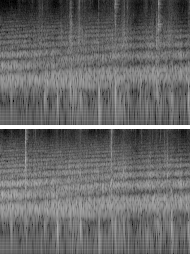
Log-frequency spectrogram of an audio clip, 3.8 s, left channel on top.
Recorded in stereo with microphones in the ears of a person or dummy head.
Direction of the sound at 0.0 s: 35° right (ahead or behind).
